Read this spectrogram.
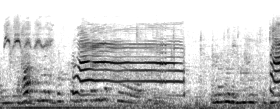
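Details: Hungry cats at a small Moroccan kitten shelter, crying for food: short high mews, then a long steady meow held over a second, followed by softer murmuring and a rising cry at the end.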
